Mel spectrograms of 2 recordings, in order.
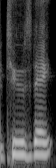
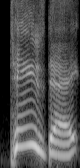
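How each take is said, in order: First: Said in the usual way. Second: "Tuesday" loud, high, with twisted Baltimore vowel; Baltimore accent. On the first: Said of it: "Oh, say Monday". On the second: Shown as a demonstration. Demonstrating how locals say "Tuesday", exaggerated Baltimore accent.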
